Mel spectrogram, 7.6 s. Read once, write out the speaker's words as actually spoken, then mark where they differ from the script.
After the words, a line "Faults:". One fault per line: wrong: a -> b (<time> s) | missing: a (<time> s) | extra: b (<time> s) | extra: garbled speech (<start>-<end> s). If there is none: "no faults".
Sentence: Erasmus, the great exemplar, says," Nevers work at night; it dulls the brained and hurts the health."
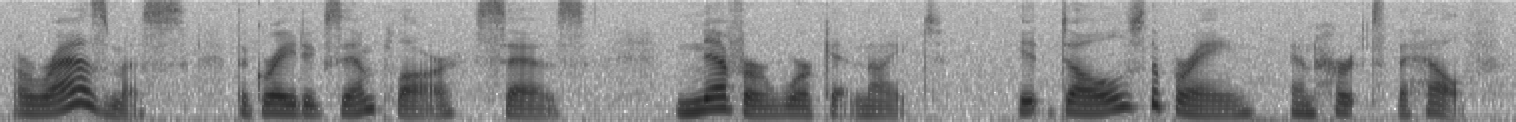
Erasmus, the great exemplar, says," Never work at night; it dulls the brain and hurts the health."
Faults:
wrong: Nevers -> Never (3.4 s)
wrong: brained -> brain (5.8 s)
